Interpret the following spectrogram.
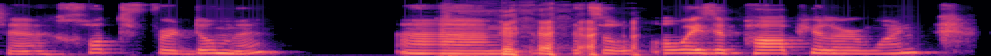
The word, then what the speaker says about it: godverdomme: Well, yeah, God damn it is a really good one, because that's godverdomme.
